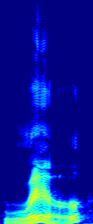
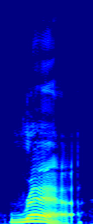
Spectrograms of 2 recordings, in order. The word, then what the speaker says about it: rare: the R sound, because for a word like rare, they say the R part exactly the same. But they don't say rare, because Americans say rare. The second R sound at the end of the word or the end of the syllable is instead more open, like rare.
